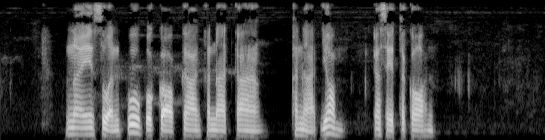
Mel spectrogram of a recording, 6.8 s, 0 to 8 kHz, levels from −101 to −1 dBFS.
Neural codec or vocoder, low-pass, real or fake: none; 7.2 kHz; real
